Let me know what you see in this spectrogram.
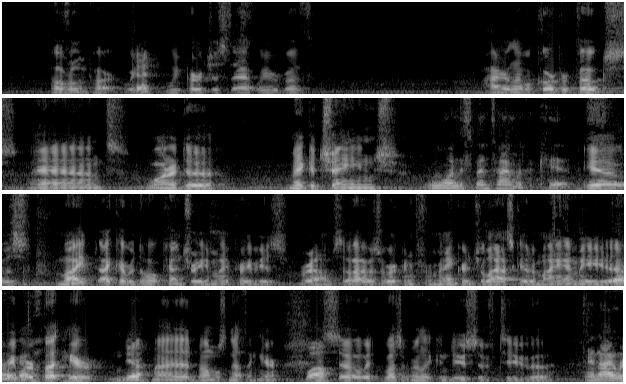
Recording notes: They are on location in downtown Kansas City at Oak & Steel Craft Drinkery. First ever on location show.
